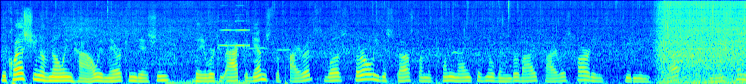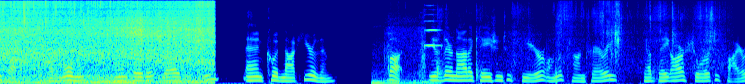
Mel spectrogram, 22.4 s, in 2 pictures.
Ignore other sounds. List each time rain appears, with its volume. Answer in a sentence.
You can hear the rain from 0.0 to 14.4 s, getting louder.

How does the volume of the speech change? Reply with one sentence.
The loudness of the speech goes down.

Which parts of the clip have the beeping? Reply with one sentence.
You can hear the beeping from 2.5 to 3.8 s and from 16.8 to 17.9 s.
